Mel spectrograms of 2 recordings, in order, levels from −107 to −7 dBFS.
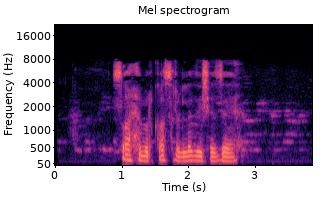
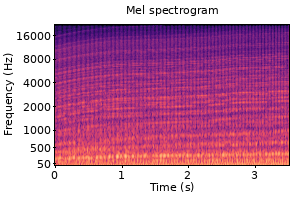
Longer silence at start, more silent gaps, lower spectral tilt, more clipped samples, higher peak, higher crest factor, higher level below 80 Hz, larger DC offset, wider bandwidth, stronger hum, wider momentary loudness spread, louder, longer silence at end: first, 0.75 s vs 0 s; neither; about the same, -4 dB/octave vs -5 dB/octave; neither; second, -18 dBFS vs -14 dBFS; about the same, 18 dB vs 14 dB; second, -72 dBFS vs -34 dBFS; neither; second, 8.2 kHz vs over 20 kHz; neither; first, 16 LU vs 3 LU; second, -34 LUFS vs -30 LUFS; first, 0.35 s vs 0 s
